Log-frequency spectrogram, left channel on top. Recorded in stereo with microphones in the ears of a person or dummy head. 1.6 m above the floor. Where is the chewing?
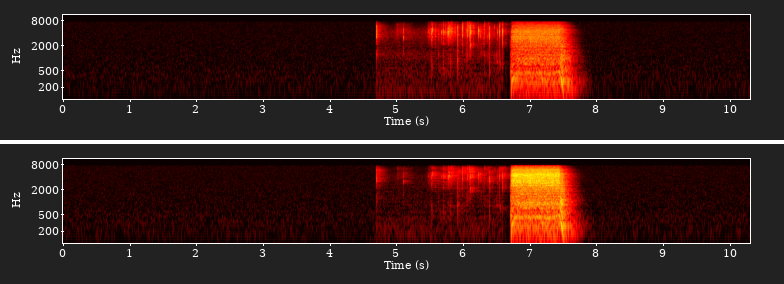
40° left (ahead or behind), 0.7 m.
